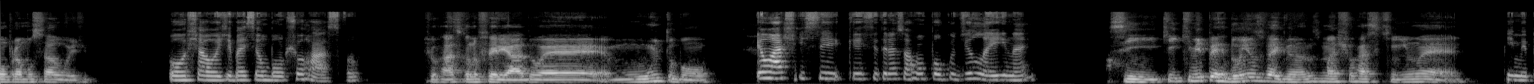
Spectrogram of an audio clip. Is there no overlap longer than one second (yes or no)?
yes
